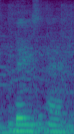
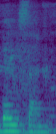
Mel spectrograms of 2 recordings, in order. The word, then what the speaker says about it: Daysend: Jason before and um back then I used to think it was day's end because even though it's just one word that's what I thought back then but it's pronounced day sun d-a-y-f-e-n-d so let me know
